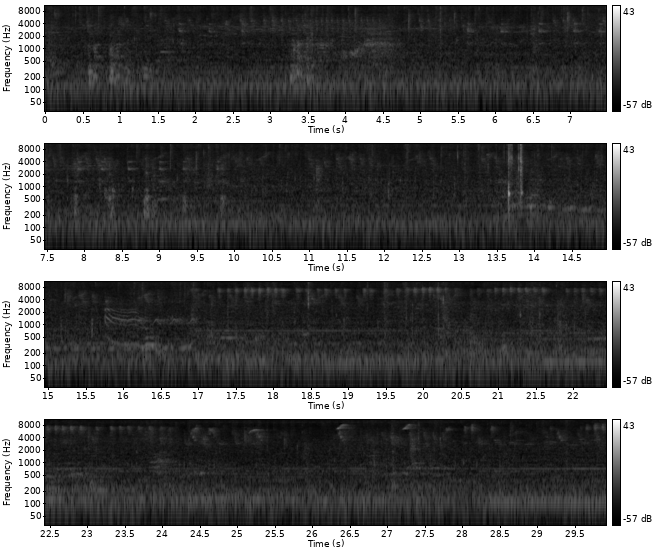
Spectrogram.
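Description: Garden ambience with birds chirping and calling, and repeated bursts of a fast high trill in the second half. A single loud sharp click comes about halfway through.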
